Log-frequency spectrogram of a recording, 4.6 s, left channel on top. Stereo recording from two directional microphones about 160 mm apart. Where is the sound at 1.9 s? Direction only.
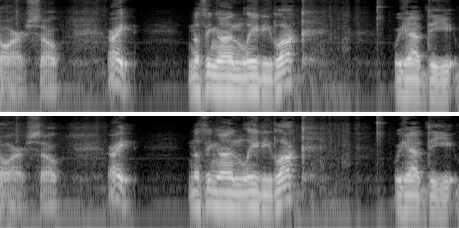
60° left (ahead or behind).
